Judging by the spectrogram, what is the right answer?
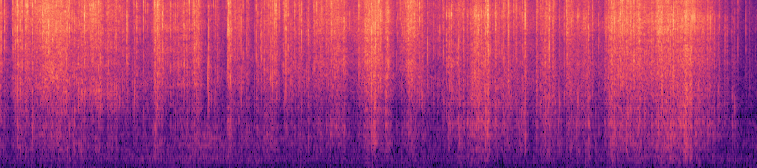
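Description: Clear plastic packets of diamond-painting drills crinkling and rustling as they are handled, in quick irregular bursts that die down just before the end.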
